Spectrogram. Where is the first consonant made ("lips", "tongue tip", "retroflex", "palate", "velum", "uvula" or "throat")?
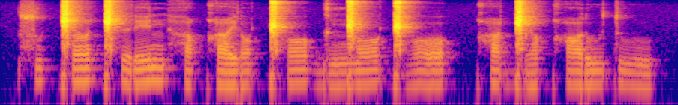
tongue tip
